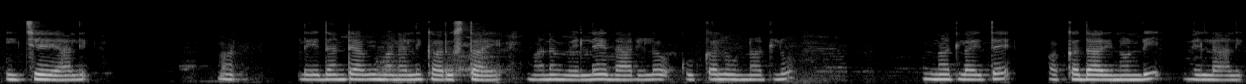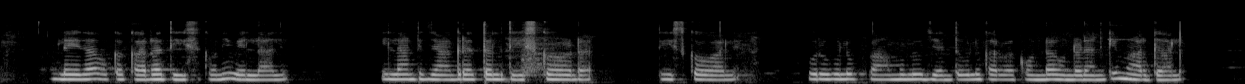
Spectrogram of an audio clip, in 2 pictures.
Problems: background sounds at intervals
